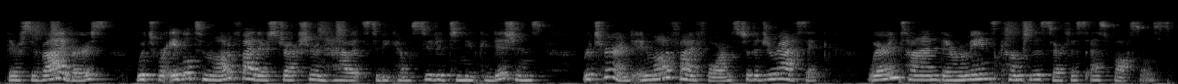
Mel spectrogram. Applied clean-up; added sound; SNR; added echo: none; Rattle (instrument); 17 dB; reverberation time 0.4 s.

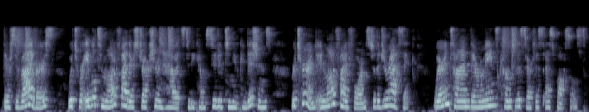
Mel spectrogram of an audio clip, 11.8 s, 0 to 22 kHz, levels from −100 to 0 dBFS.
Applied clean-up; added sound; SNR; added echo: classical method WPE with log-MMSE.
